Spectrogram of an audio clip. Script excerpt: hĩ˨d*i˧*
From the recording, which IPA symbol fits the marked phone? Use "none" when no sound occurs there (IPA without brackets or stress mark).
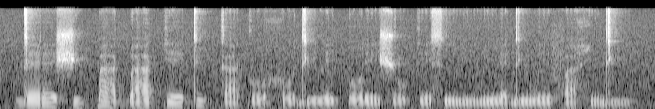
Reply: i˧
